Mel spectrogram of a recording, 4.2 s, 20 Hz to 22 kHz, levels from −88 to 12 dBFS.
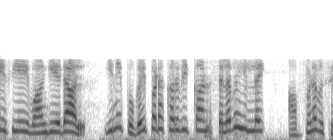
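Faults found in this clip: GSM full-rate codec damage, whole clip: buzzy, gravelly speech, nothing above 4 kHz. The vocal-tract model is driven by sparse regular pulses, which fits a 13 kbps GSM full-rate path. Plainly audible roughness throughout.

Lost GSM frames, 0.98–1.08 s: an 80 ms rough, metallic ring where the concealment repeats the last good frame's settings. At 2.58–2.77 s, similar dropouts scattered over 160 ms, each roughly 40 ms at most, giving brief metallic smears.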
